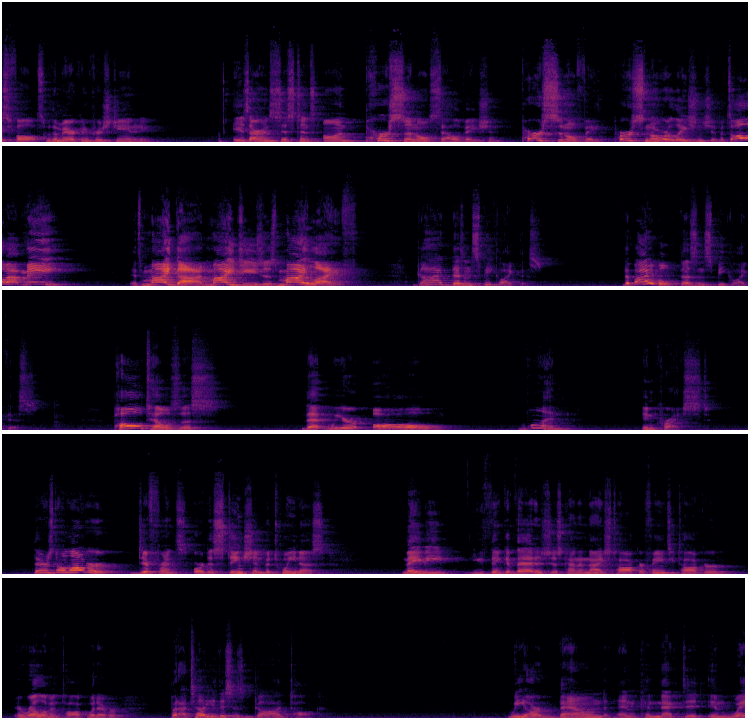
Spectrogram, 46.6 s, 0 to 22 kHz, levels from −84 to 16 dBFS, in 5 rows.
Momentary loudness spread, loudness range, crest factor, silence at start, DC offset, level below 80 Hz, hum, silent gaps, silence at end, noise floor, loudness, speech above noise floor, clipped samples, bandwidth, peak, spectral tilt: 21 LU; 12 LU; 24 dB; 0 s; under 0.1%; -78 dBFS; none; none; 0 s; -72 dBFS; -34 LUFS; 38 dB; under 0.1%; 16.5 kHz; -12 dBFS; -4 dB/octave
